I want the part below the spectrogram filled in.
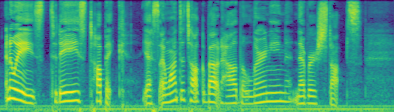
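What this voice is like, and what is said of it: Hoarse voice from a cold. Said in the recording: “my voice is a bit eh. I am recovering from a cold slash flu situation.”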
